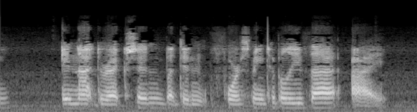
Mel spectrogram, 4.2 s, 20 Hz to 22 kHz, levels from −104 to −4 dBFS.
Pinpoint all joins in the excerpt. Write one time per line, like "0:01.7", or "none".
none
